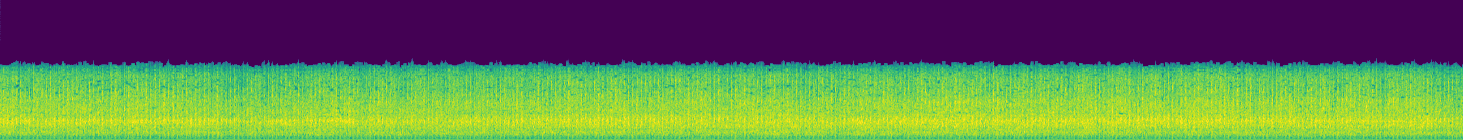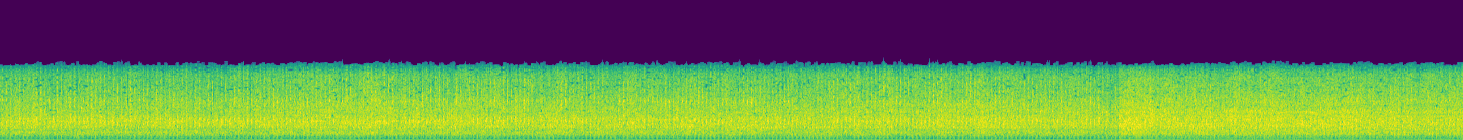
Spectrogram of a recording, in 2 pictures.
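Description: Small engine of a walk-behind tiller running steadily under load, with a brief jump in loudness near the end.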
